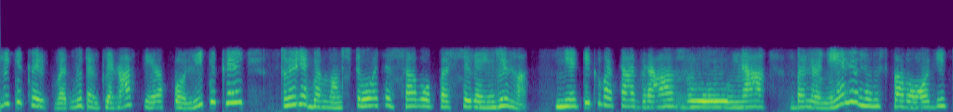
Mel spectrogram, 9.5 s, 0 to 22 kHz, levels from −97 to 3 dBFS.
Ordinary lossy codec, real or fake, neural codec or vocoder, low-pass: Opus, 24 kbps; fake; codec, 16 kHz, 1 kbps, FreqCodec, smaller model; 3.6 kHz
